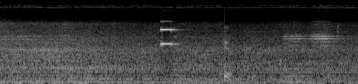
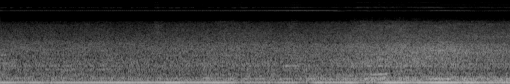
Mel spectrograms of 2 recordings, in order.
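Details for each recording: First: Luminous Hercules 1600 inverter running on battery only, with a new card already fitted and voltages checked fine: one sharp high-pitched beep over a quiet background. The warning alarm was traced to a bad rear connector. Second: Luminous Hercules 1600 12V inverter on battery after removing a connector to cure a continuous beep on battery, mains and charging: steady low hum with faint fan hiss, no beeping. Finding: normal running, no warning beep.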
